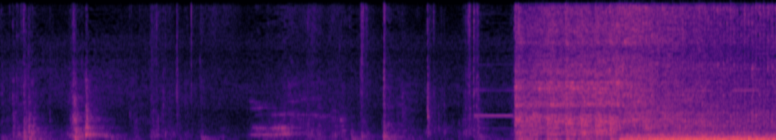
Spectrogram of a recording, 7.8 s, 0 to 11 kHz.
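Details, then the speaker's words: 1996 Geo Tracker with low power, O2 sensor removed: clicks then engine fires at five seconds and settles into a loud raspy idle, checking whether idle improves; restricted catalytic converter suspected. "so just for shits and giggles let's fire it up and just see if the idol is any better"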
